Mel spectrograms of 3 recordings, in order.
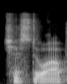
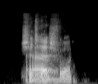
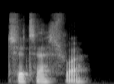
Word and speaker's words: Cheteshwar: It does help when you've got a certain Indian international in Cheteshwar Pujara in the middle order. You know, I know I pronounced that wrong. I'm very sorry. – Cheteshwar. – Cheteshwar Pujara.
